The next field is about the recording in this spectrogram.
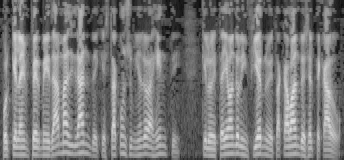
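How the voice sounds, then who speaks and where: This radio broadcast of a church sermon features a man slowly reading scripture and repeating refrains that urge his listeners on. For emphasis, his voice often falls low and soft.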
